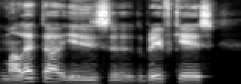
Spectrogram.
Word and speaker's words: maleta: So the second to last syllable usually receives the stress.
